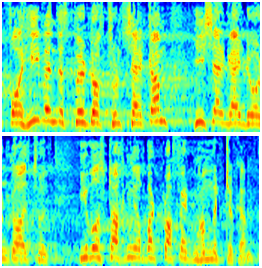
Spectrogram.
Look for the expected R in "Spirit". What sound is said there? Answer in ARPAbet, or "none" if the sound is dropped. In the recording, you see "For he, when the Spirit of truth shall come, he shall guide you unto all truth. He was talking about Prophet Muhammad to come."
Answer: R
